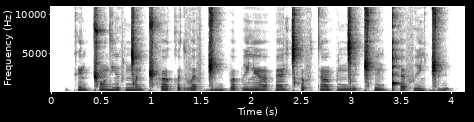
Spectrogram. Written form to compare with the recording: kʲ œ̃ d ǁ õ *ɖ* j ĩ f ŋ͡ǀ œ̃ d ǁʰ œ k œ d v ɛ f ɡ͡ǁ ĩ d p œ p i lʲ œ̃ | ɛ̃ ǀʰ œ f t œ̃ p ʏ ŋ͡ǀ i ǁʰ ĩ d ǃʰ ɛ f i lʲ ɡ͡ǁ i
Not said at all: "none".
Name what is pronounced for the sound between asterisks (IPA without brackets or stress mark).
d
